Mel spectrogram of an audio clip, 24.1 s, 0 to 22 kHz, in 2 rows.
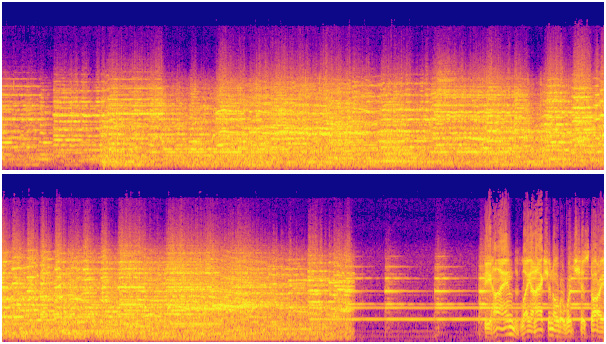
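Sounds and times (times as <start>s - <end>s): church bells ringing: 0.0s - 24.0s.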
